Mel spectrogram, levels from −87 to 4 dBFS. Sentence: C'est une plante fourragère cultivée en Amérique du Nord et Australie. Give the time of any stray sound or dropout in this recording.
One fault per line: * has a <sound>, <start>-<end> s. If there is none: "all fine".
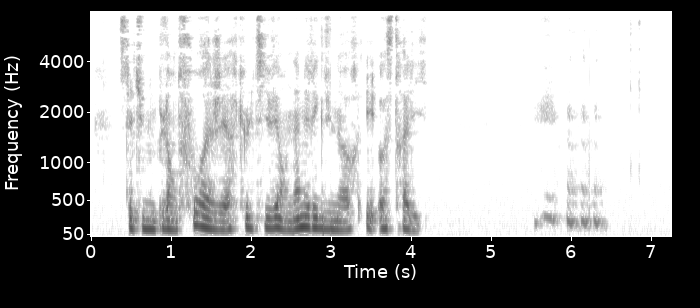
* has a laugh, 5.5-6.5 s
